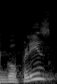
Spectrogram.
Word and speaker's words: gopls: Произносится он и читается GoPlease.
